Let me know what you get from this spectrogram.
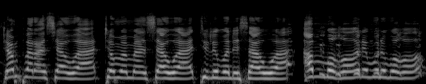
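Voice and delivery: loud, sing-song West African greeting; Malian greeting. Acted. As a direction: call out the greetings like in Bamako. Mimics Malian greeting ritual.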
